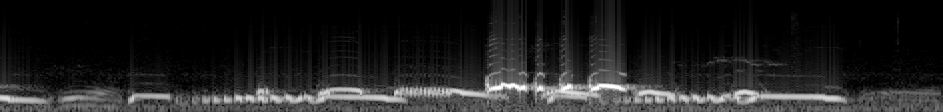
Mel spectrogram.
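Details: Local zebra doves singing, a master recording meant to prompt lazy or molting doves to sing. Several overlapping rolling coos, with trilled phrases and a brighter burst of high notes midway, then a drawn-out coo fading at the end.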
